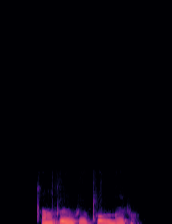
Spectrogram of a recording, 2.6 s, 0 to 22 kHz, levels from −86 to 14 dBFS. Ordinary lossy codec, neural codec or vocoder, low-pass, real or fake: AAC, 32 kbps; codec, 16 kHz, 2 kbps, X-Codec, HuBERT features, trained on general audio; 5.4 kHz; fake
